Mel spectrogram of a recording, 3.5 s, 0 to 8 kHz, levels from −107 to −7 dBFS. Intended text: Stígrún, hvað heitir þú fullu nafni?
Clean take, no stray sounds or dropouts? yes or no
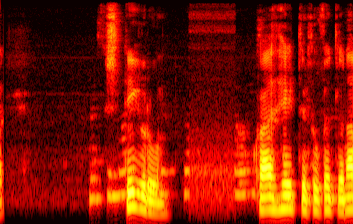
yes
